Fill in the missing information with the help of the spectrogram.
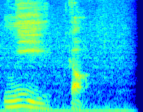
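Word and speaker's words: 네가: between i and you nega has come to be pronounced most commonly knee got sometimes it's even written that way the bad teacher says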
